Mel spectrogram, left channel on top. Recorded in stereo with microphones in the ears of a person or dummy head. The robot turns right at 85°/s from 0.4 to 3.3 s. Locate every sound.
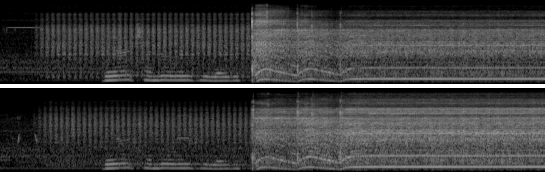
1.0 s a woman speaking: 30° left, 1.1 m; by 2.4 s 150° left, 1.1 m
2.5 s a drill: 140° left, 1.1 m; by 5.5 s 150° right, 1.1 m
